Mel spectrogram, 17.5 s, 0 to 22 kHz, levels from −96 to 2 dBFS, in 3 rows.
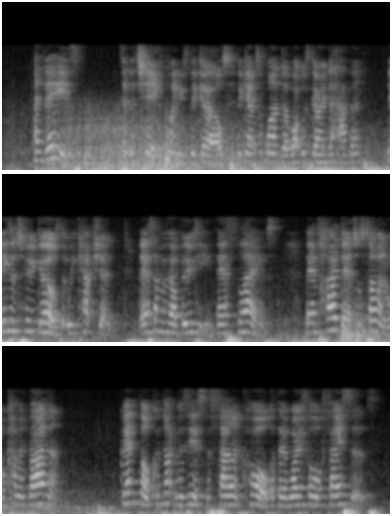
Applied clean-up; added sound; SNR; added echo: none; Thunder / Rain; 6 dB; reverberation time 0.4 s.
